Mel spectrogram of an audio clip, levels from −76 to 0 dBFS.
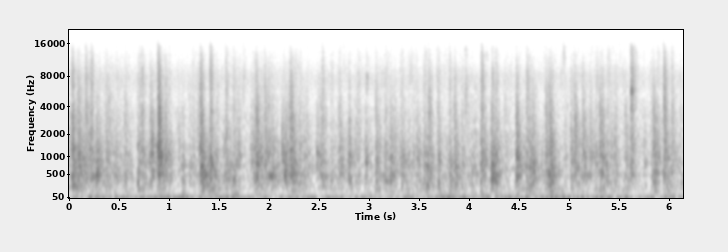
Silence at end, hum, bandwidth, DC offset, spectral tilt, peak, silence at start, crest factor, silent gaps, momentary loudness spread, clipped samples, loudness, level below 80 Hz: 0 s; none; 16.5 kHz; under 0.1%; -1.5 dB/octave; -16 dBFS; 0 s; 24 dB; none; 6 LU; under 0.1%; -39 LUFS; -54 dBFS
